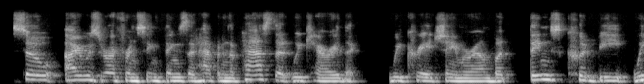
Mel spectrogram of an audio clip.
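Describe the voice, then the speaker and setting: Somewhat breathy and very deep, a woman's low-pitched voice moves at a moderate pace with ordinary pitch variation. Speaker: podcast host. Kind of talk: interview chat.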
